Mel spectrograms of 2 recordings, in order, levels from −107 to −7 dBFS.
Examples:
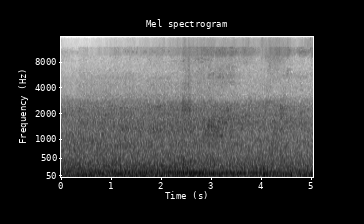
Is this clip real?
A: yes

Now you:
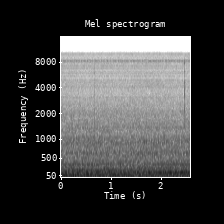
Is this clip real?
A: no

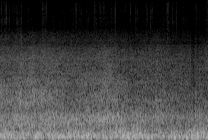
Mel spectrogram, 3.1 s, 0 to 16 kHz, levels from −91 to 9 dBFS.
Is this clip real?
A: yes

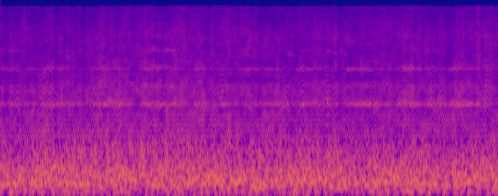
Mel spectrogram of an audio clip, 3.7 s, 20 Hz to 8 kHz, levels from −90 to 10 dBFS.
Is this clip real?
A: no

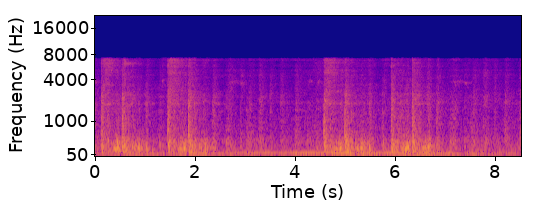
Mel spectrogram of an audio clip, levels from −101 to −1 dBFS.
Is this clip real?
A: no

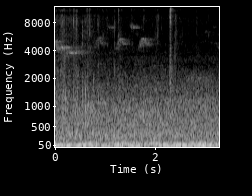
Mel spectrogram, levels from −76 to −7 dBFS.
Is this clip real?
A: yes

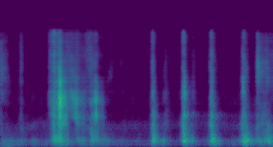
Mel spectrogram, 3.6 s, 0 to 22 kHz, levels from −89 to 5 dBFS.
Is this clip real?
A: no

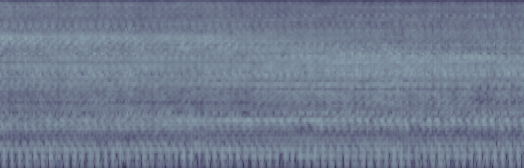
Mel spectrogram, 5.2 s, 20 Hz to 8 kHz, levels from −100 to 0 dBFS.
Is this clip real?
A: no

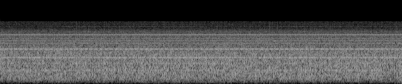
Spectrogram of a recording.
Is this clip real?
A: yes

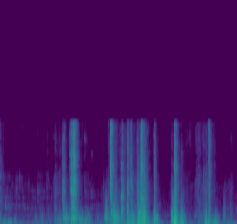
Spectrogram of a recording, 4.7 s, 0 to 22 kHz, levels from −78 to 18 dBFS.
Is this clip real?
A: yes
